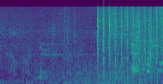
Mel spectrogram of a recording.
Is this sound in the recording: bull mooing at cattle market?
no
